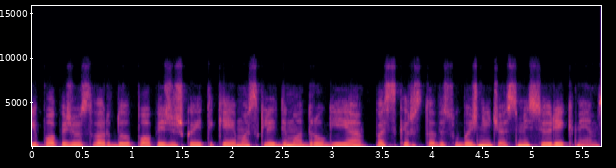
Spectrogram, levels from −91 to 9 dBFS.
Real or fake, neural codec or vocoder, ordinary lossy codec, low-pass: real; none; Opus, 16 kbps; 7.2 kHz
